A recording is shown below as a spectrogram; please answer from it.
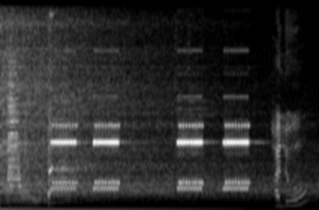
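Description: Telephone ring sound effect in a DJ remix: two pairs of short electronic double rings over a deep bass boom that slowly fades away as the beat drops out. A voice sample begins near the end.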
